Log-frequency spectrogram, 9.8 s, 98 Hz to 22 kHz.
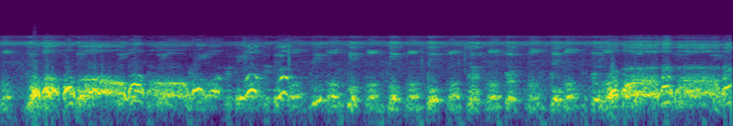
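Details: Pantanal howler monkeys, genus Alouatta, Brazil, January 2011. Overlapping hoarse, hooting calls rise and fall in quick, irregular pulses, swelling louder at the start and end, like a chorus of several animals, over a constant hiss.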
